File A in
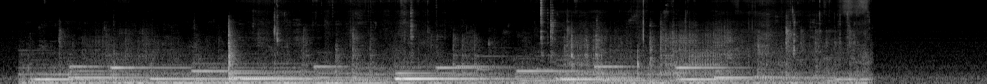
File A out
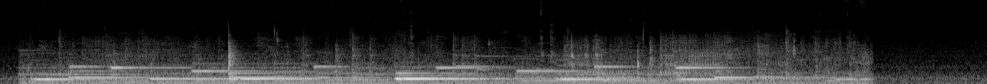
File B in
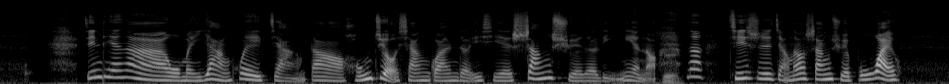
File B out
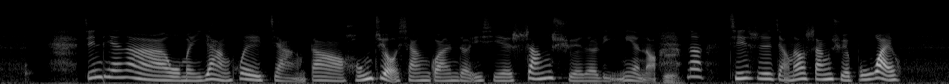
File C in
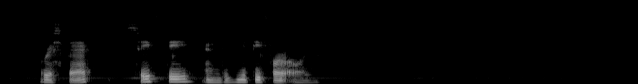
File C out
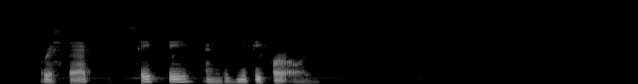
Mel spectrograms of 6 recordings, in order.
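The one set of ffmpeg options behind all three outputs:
ffmpeg -i in.wav -filter_complex "[0:a]bass=frequency=250:gain=0,treble=frequency=4000:gain=-9,acrossover=split=100|340|2200[link_01][link_02][link_03][link_04];[link_01]asoftclip=type=hard:threshold=-34dB[link_05];[link_04]acompressor=threshold=-52dB:ratio=6[link_06];[link_05][link_02][link_03][link_06]amix=inputs=4:normalize=0" out.wav

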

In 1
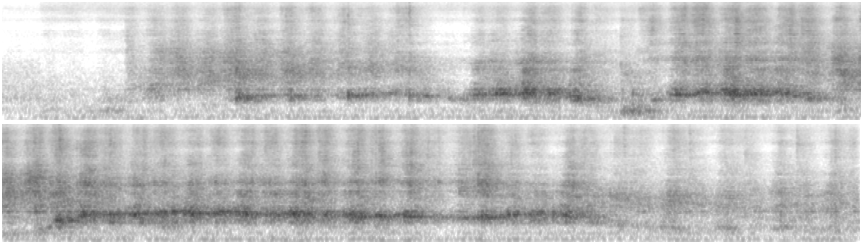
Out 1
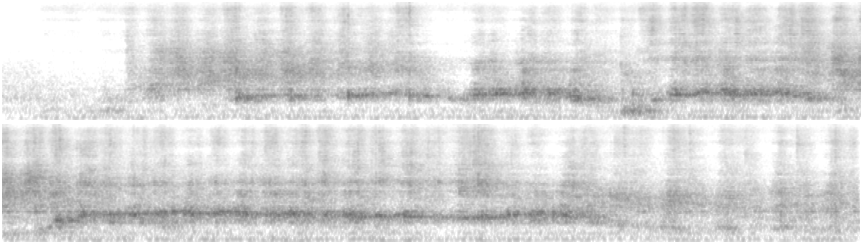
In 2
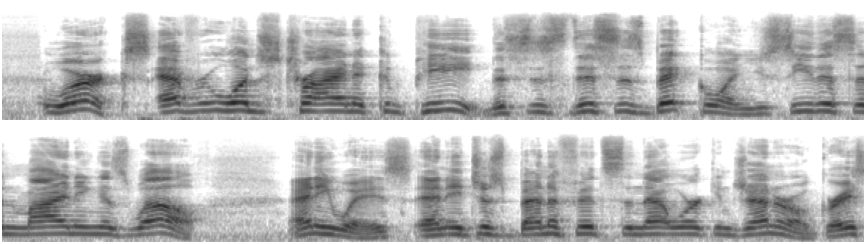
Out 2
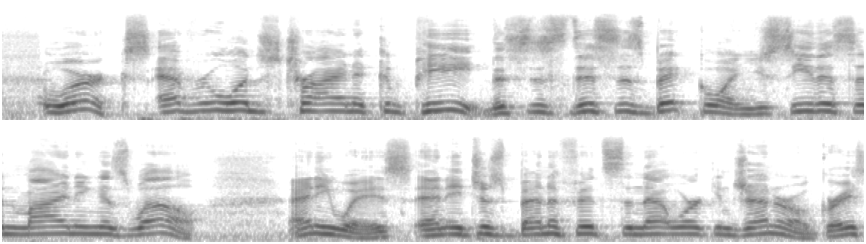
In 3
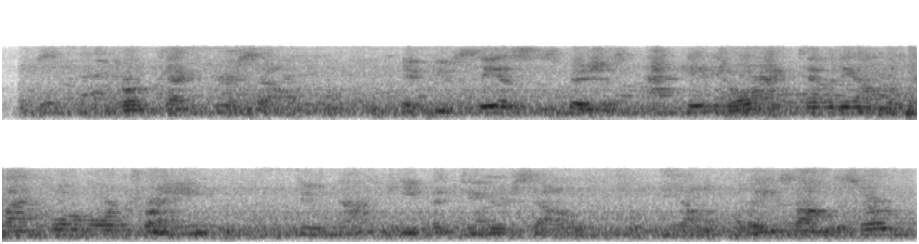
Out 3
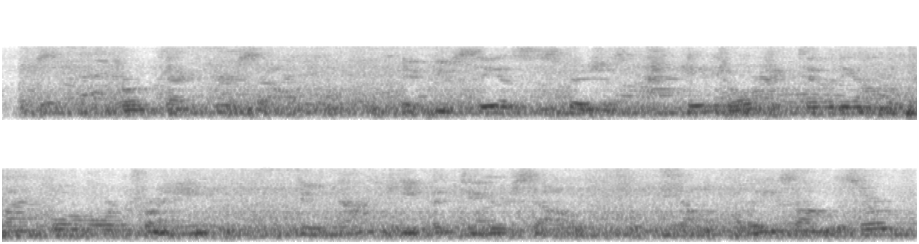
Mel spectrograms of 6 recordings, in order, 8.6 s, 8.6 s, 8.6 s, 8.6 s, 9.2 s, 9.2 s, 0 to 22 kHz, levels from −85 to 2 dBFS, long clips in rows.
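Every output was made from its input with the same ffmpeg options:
ffmpeg -i in.wav -filter_complex "[0:a]acrossover=split=340[link_01][link_02];[link_02]acompressor=threshold=-33dB:ratio=6[link_03];[link_01][link_03]amix=inputs=2:normalize=0,volume=-6.5dB" out.wav

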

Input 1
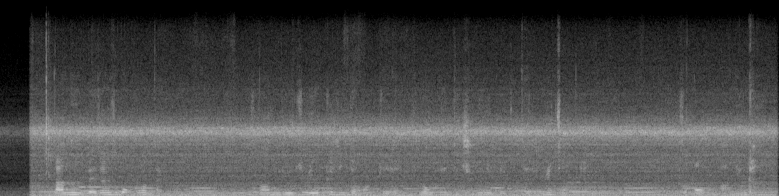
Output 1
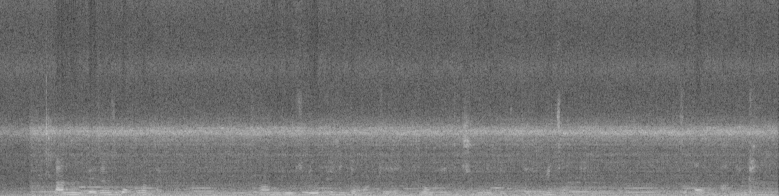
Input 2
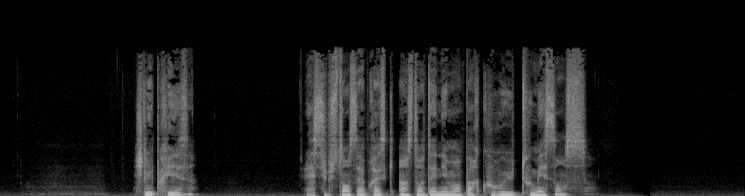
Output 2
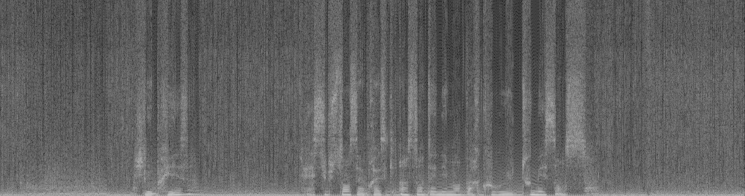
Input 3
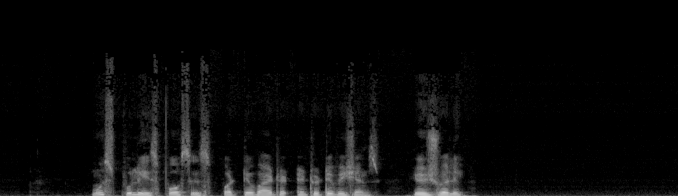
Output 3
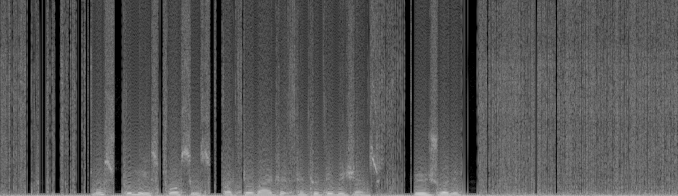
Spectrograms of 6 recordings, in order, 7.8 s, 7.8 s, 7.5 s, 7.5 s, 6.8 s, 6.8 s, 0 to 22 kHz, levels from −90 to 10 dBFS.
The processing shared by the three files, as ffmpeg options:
ffmpeg -i in.wav -af "aeval=exprs='val(0)+0.5*0.133*sgn(val(0))':channel_layout=same,aeval=exprs='val(0)+0.0398*(sin(2*PI*50*n/s)+sin(2*PI*2*50*n/s)/2+sin(2*PI*3*50*n/s)/3+sin(2*PI*4*50*n/s)/4+sin(2*PI*5*50*n/s)/5)':channel_layout=same,volume=-1.5dB" out.wav

